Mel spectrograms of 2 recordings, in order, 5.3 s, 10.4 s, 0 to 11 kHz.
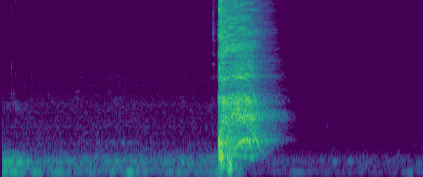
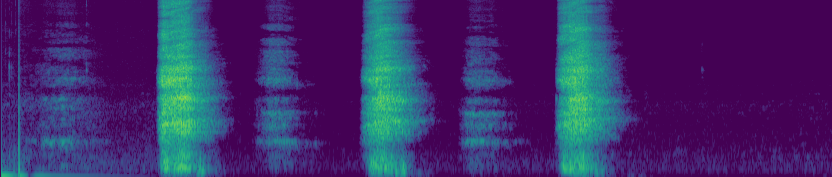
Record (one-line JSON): {"cough_length": "5.3 s", "cough_amplitude": 32768, "cough_signal_mean_std_ratio": 0.28, "exhalation_length": "10.4 s", "exhalation_amplitude": 32768, "exhalation_signal_mean_std_ratio": 0.31, "survey_phase": "beta (2021-08-13 to 2022-03-07)", "age": "45-64", "gender": "Male", "wearing_mask": "No", "symptom_none": true, "smoker_status": "Ex-smoker", "respiratory_condition_asthma": false, "respiratory_condition_other": false, "recruitment_source": "REACT", "submission_delay": "2 days", "covid_test_result": "Negative", "covid_test_method": "RT-qPCR", "influenza_a_test_result": "Negative", "influenza_b_test_result": "Negative"}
